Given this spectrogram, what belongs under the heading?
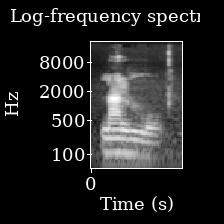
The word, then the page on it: nalmuh: Aneityum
